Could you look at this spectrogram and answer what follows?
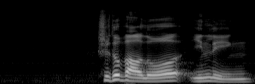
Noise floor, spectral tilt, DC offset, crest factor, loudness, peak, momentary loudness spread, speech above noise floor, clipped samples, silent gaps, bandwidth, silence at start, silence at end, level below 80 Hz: -65 dBFS; -6 dB/octave; under 0.1%; 18 dB; -25 LUFS; -8 dBFS; 9 LU; 40 dB; under 0.1%; none; 14 kHz; 1 s; 0.05 s; -70 dBFS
